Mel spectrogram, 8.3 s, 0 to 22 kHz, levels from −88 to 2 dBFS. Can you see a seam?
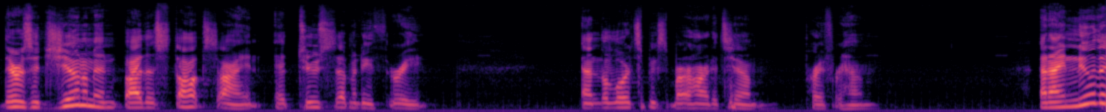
no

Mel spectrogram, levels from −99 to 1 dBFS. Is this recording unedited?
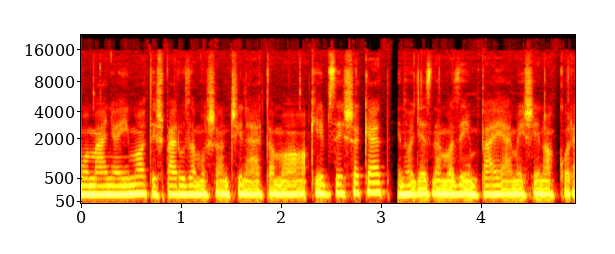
no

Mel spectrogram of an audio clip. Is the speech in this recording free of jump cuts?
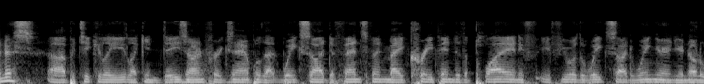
yes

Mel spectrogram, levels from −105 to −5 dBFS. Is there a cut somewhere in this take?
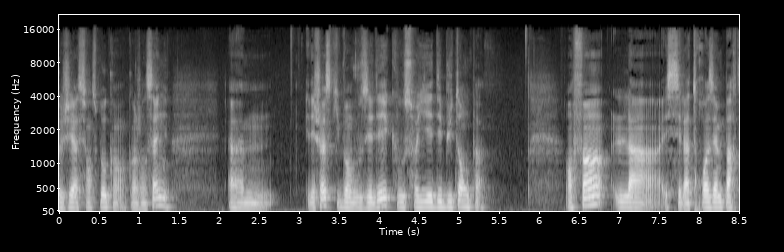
no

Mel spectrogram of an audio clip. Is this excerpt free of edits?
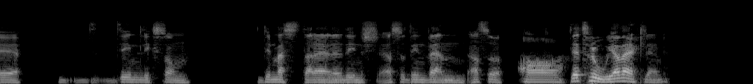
yes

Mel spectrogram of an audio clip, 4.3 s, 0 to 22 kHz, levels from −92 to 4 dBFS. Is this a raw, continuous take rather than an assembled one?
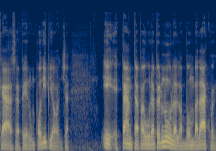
yes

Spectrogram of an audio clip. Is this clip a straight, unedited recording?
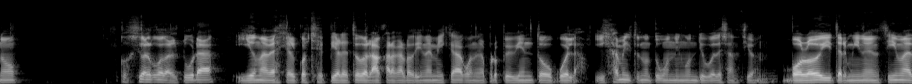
no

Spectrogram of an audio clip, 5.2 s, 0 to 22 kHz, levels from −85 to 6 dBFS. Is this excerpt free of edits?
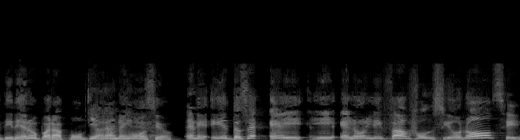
yes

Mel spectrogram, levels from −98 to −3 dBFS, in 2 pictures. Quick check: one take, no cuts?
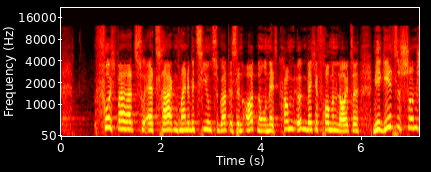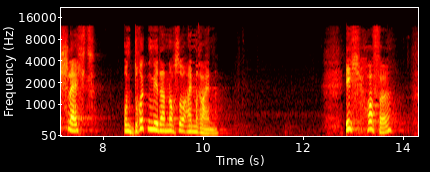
no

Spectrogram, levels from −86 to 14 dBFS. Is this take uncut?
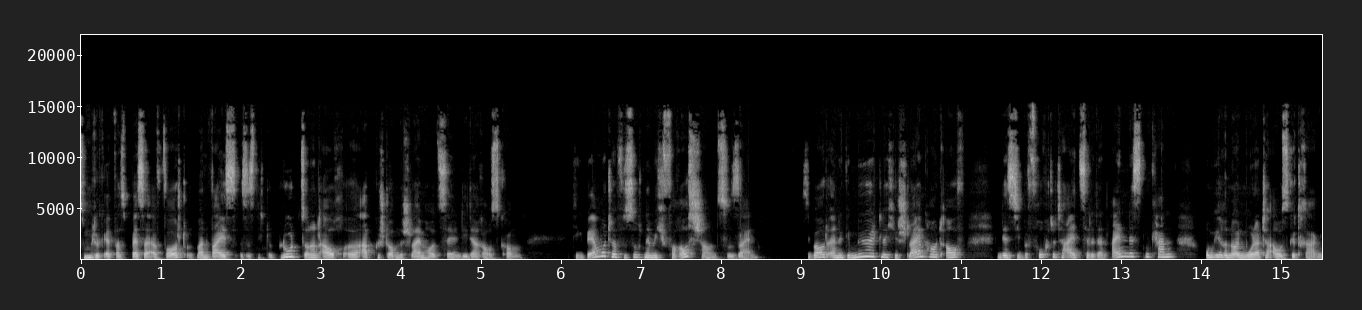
yes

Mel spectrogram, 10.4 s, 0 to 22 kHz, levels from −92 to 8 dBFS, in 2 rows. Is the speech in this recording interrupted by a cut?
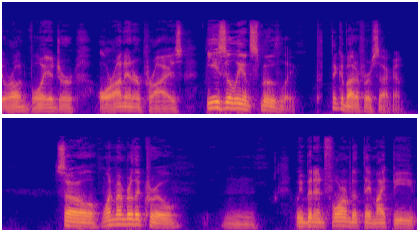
yes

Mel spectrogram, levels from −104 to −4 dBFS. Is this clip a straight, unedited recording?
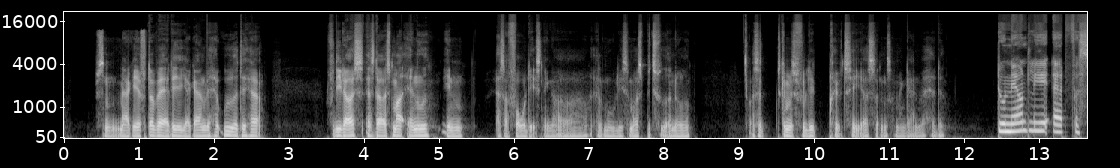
yes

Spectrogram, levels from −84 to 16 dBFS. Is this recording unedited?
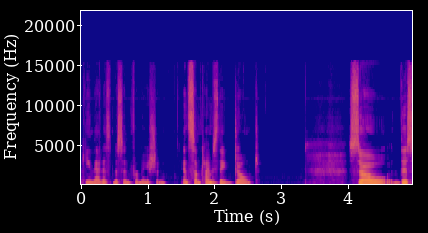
yes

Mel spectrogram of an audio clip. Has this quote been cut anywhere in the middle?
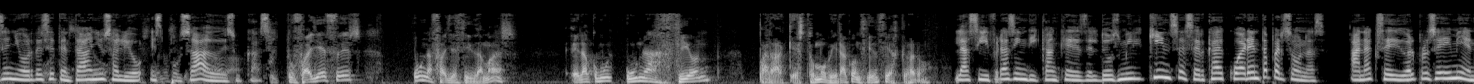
yes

